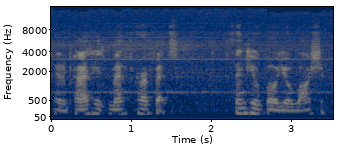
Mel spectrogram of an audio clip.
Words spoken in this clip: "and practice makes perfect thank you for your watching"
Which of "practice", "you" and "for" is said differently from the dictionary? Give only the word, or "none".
practice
